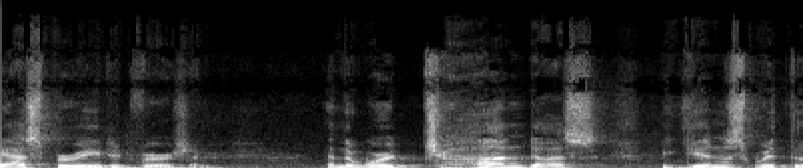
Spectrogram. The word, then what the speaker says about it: chandas: And the word chahandas begins with the letter cha in IS ordinary cha is just cha but chaha is cha the aspirated version.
